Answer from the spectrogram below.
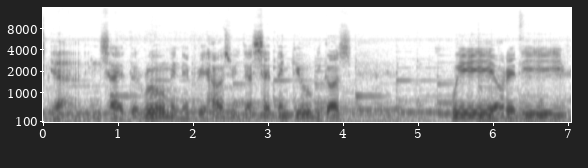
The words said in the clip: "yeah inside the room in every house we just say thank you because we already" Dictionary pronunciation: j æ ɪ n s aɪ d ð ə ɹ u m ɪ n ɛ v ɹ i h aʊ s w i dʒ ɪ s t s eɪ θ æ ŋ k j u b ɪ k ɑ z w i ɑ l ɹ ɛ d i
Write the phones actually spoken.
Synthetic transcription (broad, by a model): j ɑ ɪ n s aɪ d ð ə ɹ u m ɪ n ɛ f ɹ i h aʊ s w i dʒ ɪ s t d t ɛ ŋ k j u b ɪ k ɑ s w i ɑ l ɹ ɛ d i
